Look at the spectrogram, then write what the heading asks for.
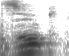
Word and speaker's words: Zook: on igniter chill and zuk again a lot of people last time around wondered how to pronounce them it's actually just like bazooka you know mineus the beginning and the end as you can see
